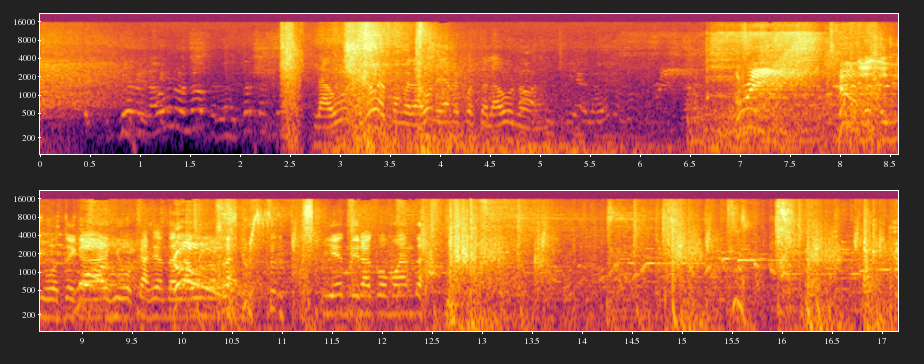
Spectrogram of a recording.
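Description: Young men talk with animation, heard through a microphone.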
